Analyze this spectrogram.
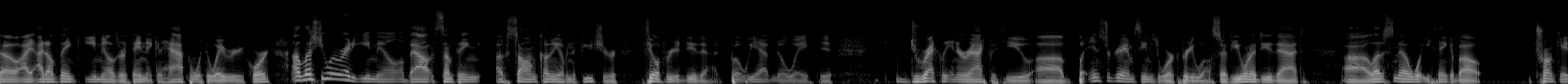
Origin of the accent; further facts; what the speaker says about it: United States; I'm American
